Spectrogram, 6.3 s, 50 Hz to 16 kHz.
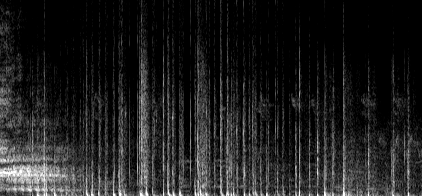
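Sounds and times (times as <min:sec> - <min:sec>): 
horse neighing as its rider sets off into battle: 0:00.0 - 0:01.3
horse hooves clopping: 0:00.0 - 0:05.8.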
